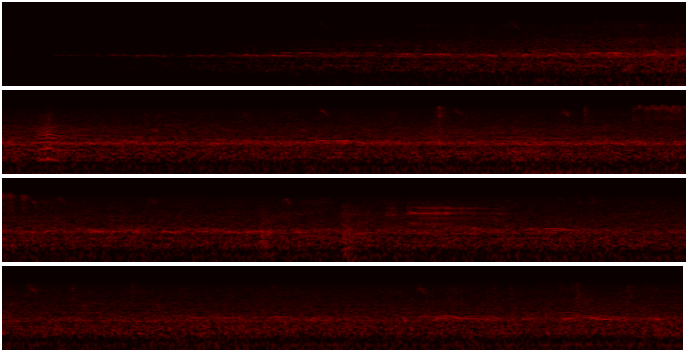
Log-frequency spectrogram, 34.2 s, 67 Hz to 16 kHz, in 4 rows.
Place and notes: Ano Petali, Sifnos, Greece - Sifnos Bells - August 15th
August 15th is a major religious holiday in Greece. in the morning, all churches ring their bells. the recording is of this soundscape, facing east from the point on the map, with many small churches on either side of the valley at various distances. the original was 150 minutes long, so this is an edited version. (AT8022, Tascam DR40)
